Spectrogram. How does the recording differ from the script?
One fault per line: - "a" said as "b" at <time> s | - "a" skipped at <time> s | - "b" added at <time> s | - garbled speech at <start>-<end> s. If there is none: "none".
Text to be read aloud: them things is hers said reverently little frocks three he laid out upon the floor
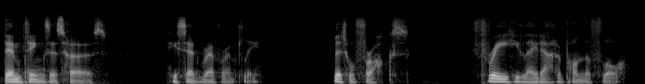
- "he" added at 1.6 s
